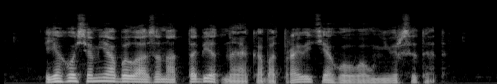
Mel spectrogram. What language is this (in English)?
Belarusian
